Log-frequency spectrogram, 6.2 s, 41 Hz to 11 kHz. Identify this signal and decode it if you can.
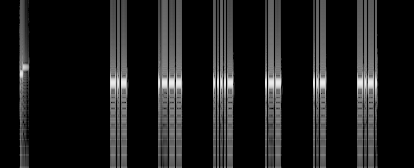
Morse code, heard as a keyed tone, about 42 wpm, spaced as for 15 wpm, 700 Hz. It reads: KJ4WUC
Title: USA Call Signs - 6x Character Spacing - 45wpm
